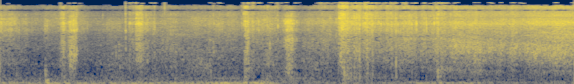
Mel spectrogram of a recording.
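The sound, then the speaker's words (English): Irregular crunching and crackling rustles as a pheasant moves through dry brush up a hill, coming in short uneven bursts over a steady hiss, with no voices. “There's some rustling up here. It might also be a deer.”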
